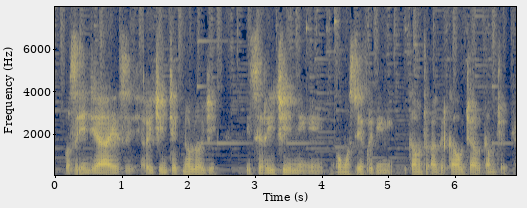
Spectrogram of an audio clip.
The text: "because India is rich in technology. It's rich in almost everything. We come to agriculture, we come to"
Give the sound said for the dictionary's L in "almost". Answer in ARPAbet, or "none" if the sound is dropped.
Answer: L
